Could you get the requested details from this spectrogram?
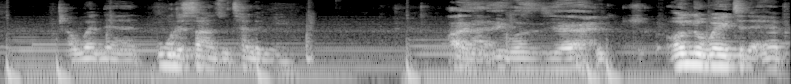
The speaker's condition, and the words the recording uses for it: None; typical speech.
